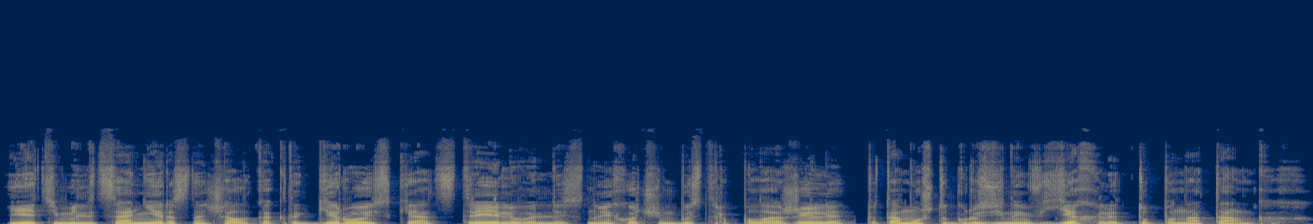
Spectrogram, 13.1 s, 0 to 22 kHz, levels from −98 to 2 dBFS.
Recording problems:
wrong speed and pitch; too slow and too low; 0.5 times normal speed

